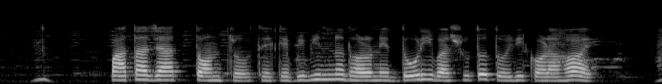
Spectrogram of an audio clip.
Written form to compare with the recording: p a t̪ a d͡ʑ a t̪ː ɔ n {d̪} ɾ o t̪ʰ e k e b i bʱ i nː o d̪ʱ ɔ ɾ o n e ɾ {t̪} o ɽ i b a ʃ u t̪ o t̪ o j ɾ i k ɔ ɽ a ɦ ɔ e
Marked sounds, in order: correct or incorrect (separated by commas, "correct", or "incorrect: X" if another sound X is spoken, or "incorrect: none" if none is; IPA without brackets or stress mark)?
incorrect: t̪, incorrect: d̪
